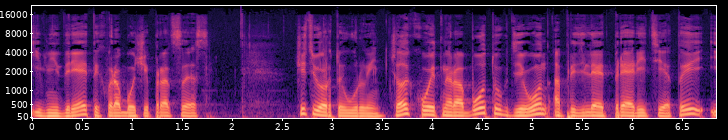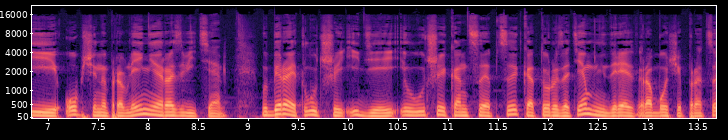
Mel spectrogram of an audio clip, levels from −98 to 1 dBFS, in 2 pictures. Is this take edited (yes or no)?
no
